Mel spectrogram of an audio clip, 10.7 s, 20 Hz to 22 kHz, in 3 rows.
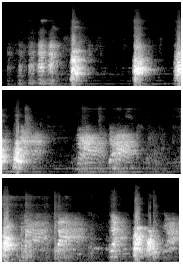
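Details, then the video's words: An 8-month-old Shih Tzu frightened by a skateboard barks repeatedly in short bursts, some doubled, mixed with harmonic yelps and whines, while a person talks between the barks. "Shih Tzu scared of skateboard"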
